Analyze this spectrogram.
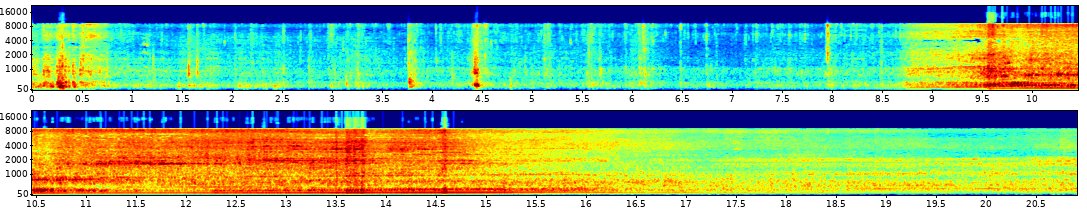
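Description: Outboard motor of a Ranger Banshee Extreme boat coming up to speed: after a few knocks and clicks, the engine comes in about nine seconds in with a quick rise in pitch. It then runs at a steady pitch, fading slowly as the boat pulls away across the water.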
